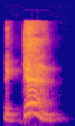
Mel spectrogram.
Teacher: অর্থাৎ সেকেন্ড সিলেবলে গিয়ে স্ট্রেস হবে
